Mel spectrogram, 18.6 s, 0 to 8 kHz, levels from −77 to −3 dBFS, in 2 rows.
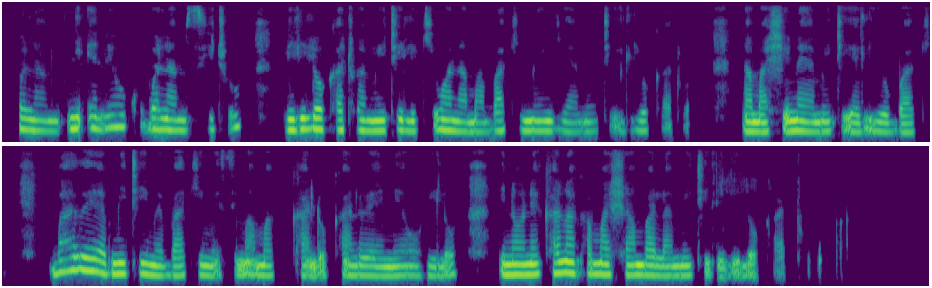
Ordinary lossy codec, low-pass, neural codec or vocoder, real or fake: MP3, 48 kbps; 7.2 kHz; vocoder, 44.1 kHz, 80 mel bands, Vocos; fake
